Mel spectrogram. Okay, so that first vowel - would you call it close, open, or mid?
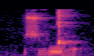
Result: close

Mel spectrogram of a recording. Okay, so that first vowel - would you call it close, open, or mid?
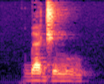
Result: open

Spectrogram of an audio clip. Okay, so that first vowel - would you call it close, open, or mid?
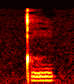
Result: mid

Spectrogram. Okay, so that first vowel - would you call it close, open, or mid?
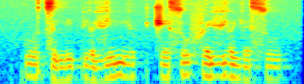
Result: mid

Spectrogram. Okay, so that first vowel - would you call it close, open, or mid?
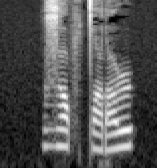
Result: mid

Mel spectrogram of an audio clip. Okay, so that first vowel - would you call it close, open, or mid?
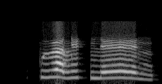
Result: close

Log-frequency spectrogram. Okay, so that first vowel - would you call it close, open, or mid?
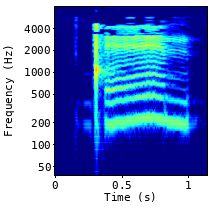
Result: mid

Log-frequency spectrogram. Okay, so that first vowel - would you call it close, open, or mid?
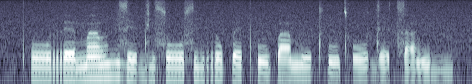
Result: mid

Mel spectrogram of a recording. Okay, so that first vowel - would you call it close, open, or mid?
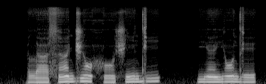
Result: open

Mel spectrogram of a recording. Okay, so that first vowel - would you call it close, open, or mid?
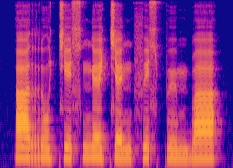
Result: open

